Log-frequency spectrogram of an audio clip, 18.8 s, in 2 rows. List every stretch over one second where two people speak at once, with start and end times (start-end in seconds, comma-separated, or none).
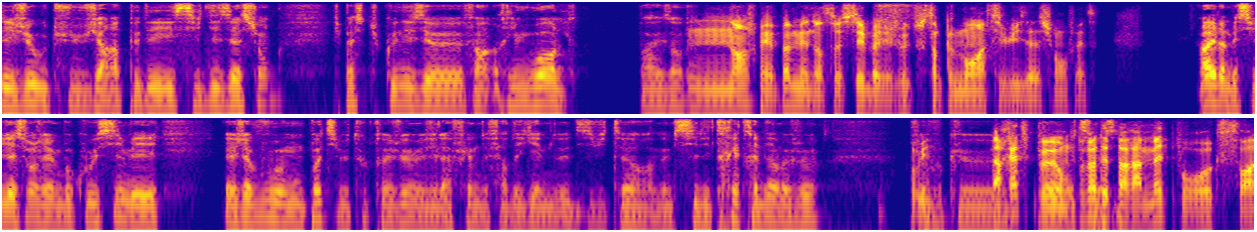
16.2-17.8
